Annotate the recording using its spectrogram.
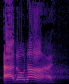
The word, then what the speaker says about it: Adonai: The Lord, Adonai. It's easy to remember it because it rhymes with El Shaddai.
